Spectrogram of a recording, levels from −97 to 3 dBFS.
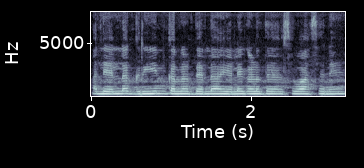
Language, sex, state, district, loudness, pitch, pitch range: Kannada, female, Karnataka, Raichur, -13 LUFS, 230 Hz, 225-230 Hz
